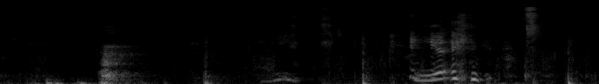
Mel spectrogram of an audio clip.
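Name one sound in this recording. A small dog barks sharply close by.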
